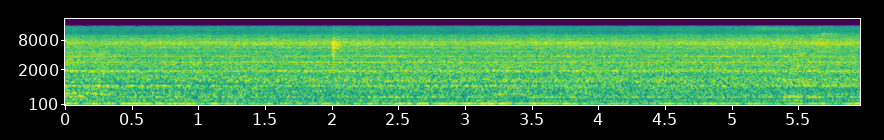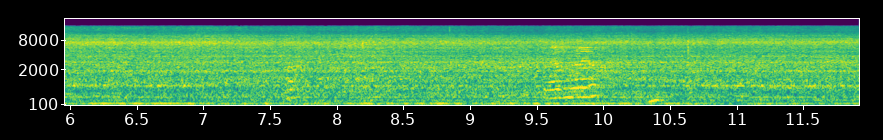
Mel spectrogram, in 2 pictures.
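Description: A train hums and rumbles steadily while moving.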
